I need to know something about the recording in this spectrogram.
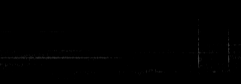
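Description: Near silence: faint room tone with a light steady hiss.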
